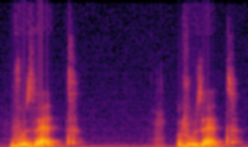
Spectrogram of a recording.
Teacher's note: It has a little liaison, a connection between the S and the vowel.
